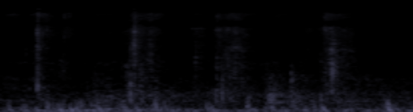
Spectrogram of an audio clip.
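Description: Footsteps on a hard surface, about two steps a second, over a steady low rumble on the phone's microphone.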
